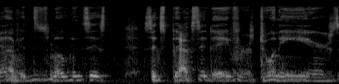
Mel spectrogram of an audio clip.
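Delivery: put-on, electrolarynx-style artificial machine voice. Joking about ending up with a smoker's voice machine: imitating a voice machine. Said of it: "one of those voice machines".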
